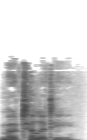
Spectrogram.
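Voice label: "motility", British English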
